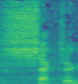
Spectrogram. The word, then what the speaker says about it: Schecter: How do you pronounce the name of the guitars? Schecter Guitars.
